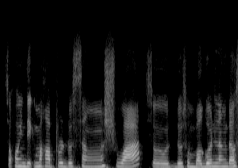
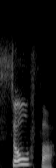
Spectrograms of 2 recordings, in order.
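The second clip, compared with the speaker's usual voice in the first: "sofa" as SO-fa, falling away after SO; first-syllable stress; 5 semitones higher than usual. Shown as a demonstration. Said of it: "the stress there is on the first syllable".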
